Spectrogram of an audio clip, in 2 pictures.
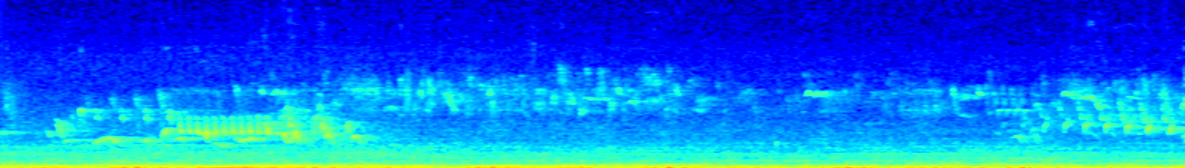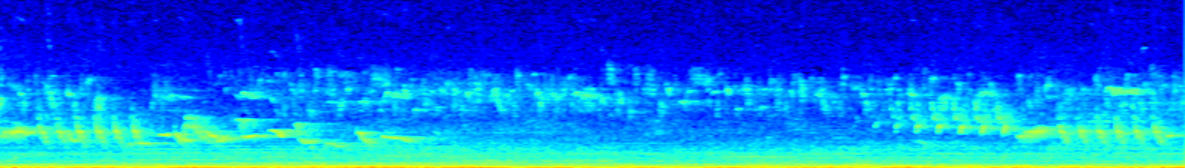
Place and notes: Au bord du Sierroz, essais de la sono du festival Musilac sur l'esplanade du lac du Bourget, avant cinq soirées fortes en décibels.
